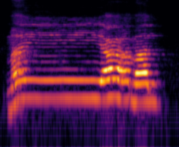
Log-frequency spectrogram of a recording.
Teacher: hold the nun on your nose, right? And you read ya and nun together. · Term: Adgham with gunna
